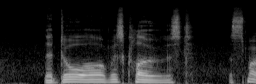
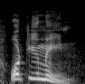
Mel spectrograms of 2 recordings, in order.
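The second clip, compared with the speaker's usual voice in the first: much higher and louder, indignant; angry demand; 8 dB louder than usual. Acted. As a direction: demand an answer, rising from the table. Captain rising angrily from table.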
